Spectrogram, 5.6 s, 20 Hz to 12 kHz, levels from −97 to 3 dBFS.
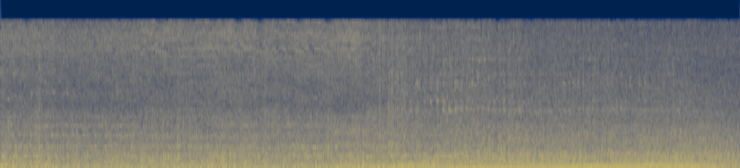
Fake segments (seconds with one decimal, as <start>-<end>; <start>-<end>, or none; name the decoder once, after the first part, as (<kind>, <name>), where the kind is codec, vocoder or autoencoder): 1.0-3.0 (codec, SNAC)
